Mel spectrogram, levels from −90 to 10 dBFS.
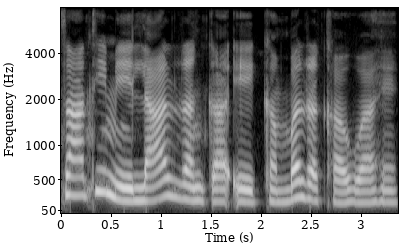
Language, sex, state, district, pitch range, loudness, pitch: Hindi, male, Himachal Pradesh, Shimla, 170-230 Hz, -13 LUFS, 185 Hz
